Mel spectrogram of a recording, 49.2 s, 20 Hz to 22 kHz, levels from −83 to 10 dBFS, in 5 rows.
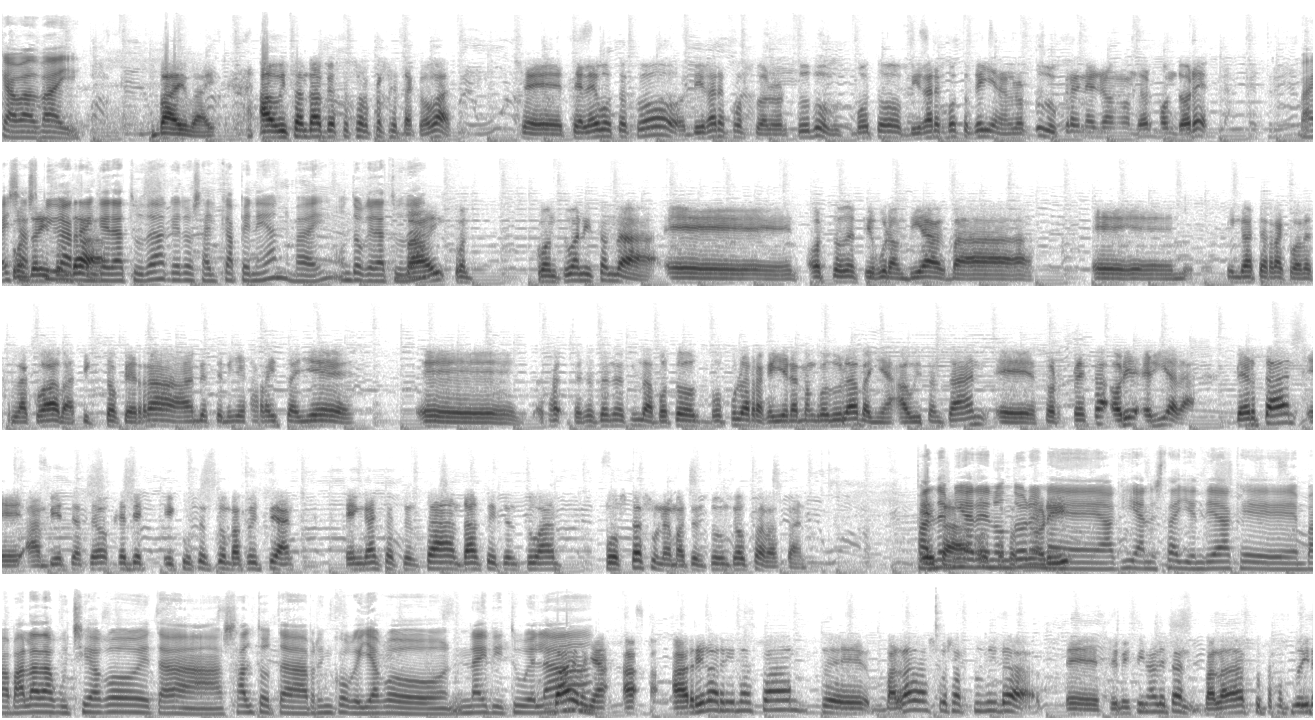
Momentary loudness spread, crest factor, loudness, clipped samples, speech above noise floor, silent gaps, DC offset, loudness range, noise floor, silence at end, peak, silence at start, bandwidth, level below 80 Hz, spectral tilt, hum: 11 LU; 20 dB; -20 LUFS; under 0.1%; 26 dB; none; under 0.1%; 4 LU; -45 dBFS; 0 s; 0 dBFS; 0 s; 14.5 kHz; -52 dBFS; -5.5 dB/octave; none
